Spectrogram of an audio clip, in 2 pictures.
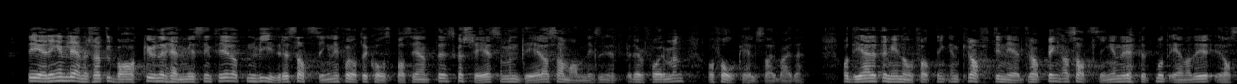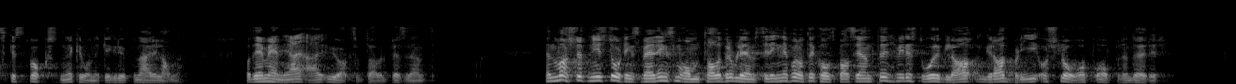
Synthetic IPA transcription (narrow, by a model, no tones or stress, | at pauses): ɾɛjeːɾɪŋənleːnəʂæɪt̪ʰɪlbɑːkəʉnːəɾɦɛnʋiːsnɪŋt̪ʰɪlɑt̪̚d̪ɛnʋiːd̪əɾəsɑt̪sɪŋənɪfɔɾhɔlt̪ɪlkʰɔspʰɑsɪɛnt̪əɾskɑʂeːsɔmɛnd̪eːlɑʋsɑmːɑnd̪lɪŋsɾɛfɔɾmən | ɔfɔlkəɛlsəɑɾbæɪd̪ə | ɔd̪ɛæɾɛt̪ːəɾmɪnɔmfɑt̪nɪŋɛnkʰɾɑft̪ɪneːd̪̚ɾɑpɪŋɑʋsɑt̪sɪŋənɾɛt̪ːət̪muːt̪ʰɛnɑd̪ɪɾɑskəst̪ʋɔksnəkʰɾuːnɪkəɡɾʉpːənəhæːɾɪlɑ̰nːə | ɔd̪ɛmeːnəɾjæɪʔæɾʉːɑksɛp̚t̪ʰɑ̰ːbəlpʰɾɛsɪd̪ɛnt̪ | ɛnʋɑʂət̪nyːst̪uːʈɪŋsmeːlɪŋsɔmɔmt̪ʰɑːləɾpʰɾʊbleːmst̪ɪlɪŋənɪfɔɾhɔlt̪ɪlkʰɔlspɑsɪɛnt̪əɾʋɪlɪst̪uːɾɡɾɑːd̪̚bliːʔɔʂɭoːɔpːoːpnəd̪øːɾəɾ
